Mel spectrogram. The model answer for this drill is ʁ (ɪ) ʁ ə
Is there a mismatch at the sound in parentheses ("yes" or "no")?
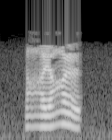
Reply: no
